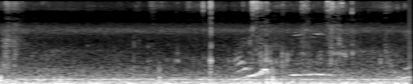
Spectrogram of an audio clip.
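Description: A dog chews and licks at a treat.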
